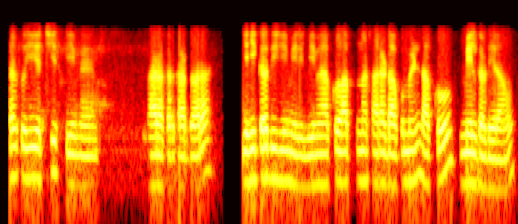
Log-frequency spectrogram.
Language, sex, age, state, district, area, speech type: Urdu, male, 18-30, Delhi, Central Delhi, urban, conversation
